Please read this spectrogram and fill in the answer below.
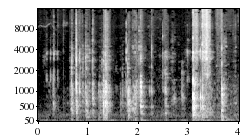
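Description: Thin clear plastic bottle, cut open with holes in its sides, crackling and clicking as it is handled with a gloved hand: a run of irregular light clicks, with the loudest clatter about three seconds in as it is set down on a wooden table.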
